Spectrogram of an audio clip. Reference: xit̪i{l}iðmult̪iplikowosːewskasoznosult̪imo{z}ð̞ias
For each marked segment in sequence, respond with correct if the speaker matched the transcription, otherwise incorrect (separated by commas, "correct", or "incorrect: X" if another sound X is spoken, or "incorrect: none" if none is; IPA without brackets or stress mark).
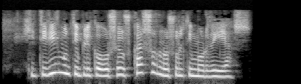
incorrect: ɾ, correct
